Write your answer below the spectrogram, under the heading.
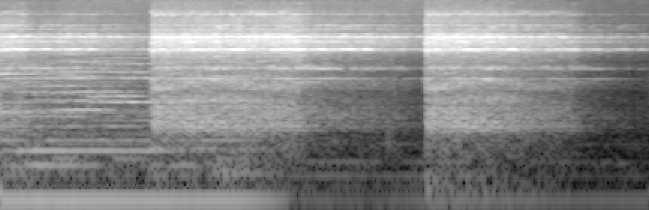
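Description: A telephone rings twice with an incoming call, in sharp, buzzing bursts separated by a short pause. The rings are loud, with only a faint low hum beneath and no one speaking.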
